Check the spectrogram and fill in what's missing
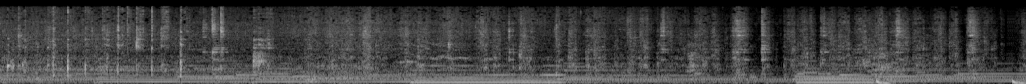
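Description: Ground masala paste being stirred in hot oil for a chicken gravy, with repeated scraping and rubbing strokes over a soft sizzle, close and fairly quiet, background music running underneath.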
